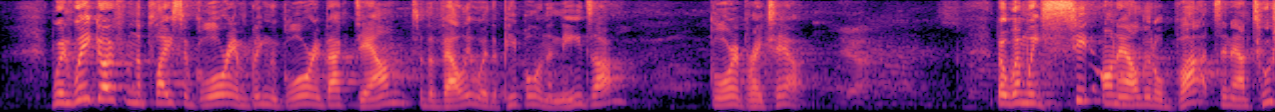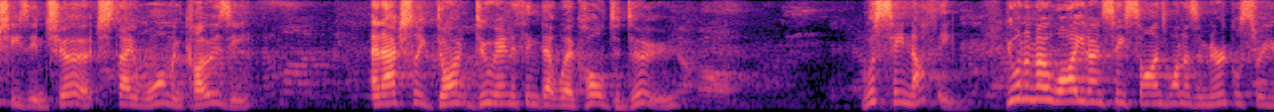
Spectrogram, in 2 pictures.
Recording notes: It was originally recorded on Sunday, 6th of August 2023, at NEUMA Melbourne City location in the 9 AM service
